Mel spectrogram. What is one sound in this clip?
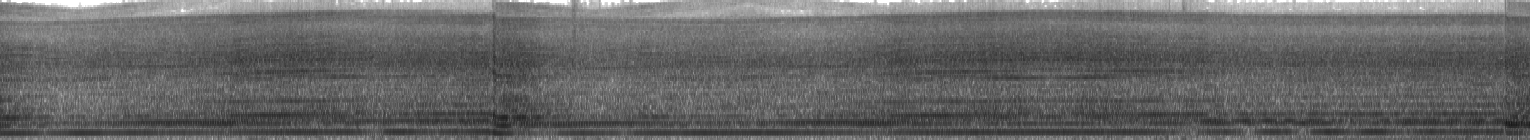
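A racing car engine roars at a high, steady pitch.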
